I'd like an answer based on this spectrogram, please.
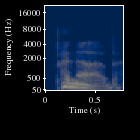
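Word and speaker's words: Pnub: and I thought it was maybe a silent P. Like how there's a silent G in host, but it's Panub.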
